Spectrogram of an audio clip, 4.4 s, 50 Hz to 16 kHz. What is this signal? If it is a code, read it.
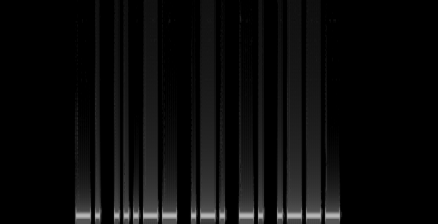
Morse code, heard as a keyed tone, about 25 wpm, 700 Hz. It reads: N3RNJ
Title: USA Call Signs - 5 Characters - 2x Character Spacing - 25wpm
